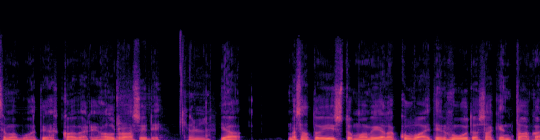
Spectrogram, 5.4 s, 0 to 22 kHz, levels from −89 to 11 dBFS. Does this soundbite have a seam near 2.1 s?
yes; 1 cut; at 2.1 s

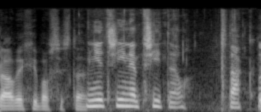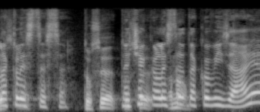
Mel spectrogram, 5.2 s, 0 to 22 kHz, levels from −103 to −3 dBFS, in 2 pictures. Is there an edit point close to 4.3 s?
no; 1 cut; at 2.6 s

